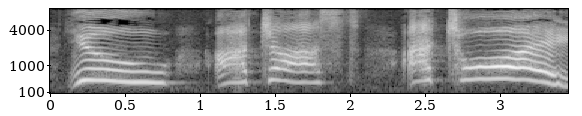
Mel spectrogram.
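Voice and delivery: loud, slow demanding voice with "toy" stretched out. Parent quoting a film line their son copies, mock-demanding Woody voice. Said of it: "in that demanding sort of voice".

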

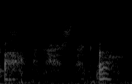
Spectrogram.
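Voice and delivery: exaggerated, acted weariness. Retelling how she acts after sex, acting out own dramatic tiredness. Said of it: "being all dramatic".

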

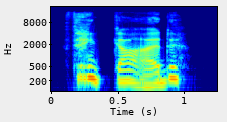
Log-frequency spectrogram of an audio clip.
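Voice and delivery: spoken with a giggle. The narrator answering Dad, who says the dancing is optional, with a giggle. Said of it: "I said with a giggle".

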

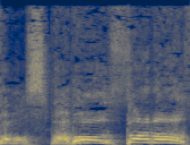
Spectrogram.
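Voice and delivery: furious, shrill angry yell, very high, very loud. Showing that bubbles can't sound angry: saying bubbles angrily. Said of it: "impossible to say bubbles in an angry way".

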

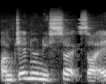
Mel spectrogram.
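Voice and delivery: ordinary delivery

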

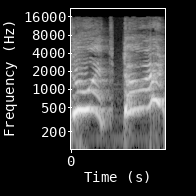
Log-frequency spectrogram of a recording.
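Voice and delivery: squeaky-high, shrill, enraged, taunting angry tone. Commentator mimicking the angry people in a video, mock-angry high-pitched voice. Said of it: "everybody's voice just going higher the angrier they are".

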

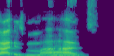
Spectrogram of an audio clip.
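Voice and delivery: laughing through the words, can't keep straight face. Reacting to being told about a plan to smuggle someone into Cambodia: laughing while talking. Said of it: "I can't keep a straight face".

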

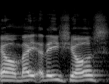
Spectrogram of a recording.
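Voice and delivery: put-on proper London cockney accent, workman's voice. Retelling what a cockney wardrobe fitter said: imitating a cockney wardrobe fitter. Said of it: "a proper cockney to come and fit it".

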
